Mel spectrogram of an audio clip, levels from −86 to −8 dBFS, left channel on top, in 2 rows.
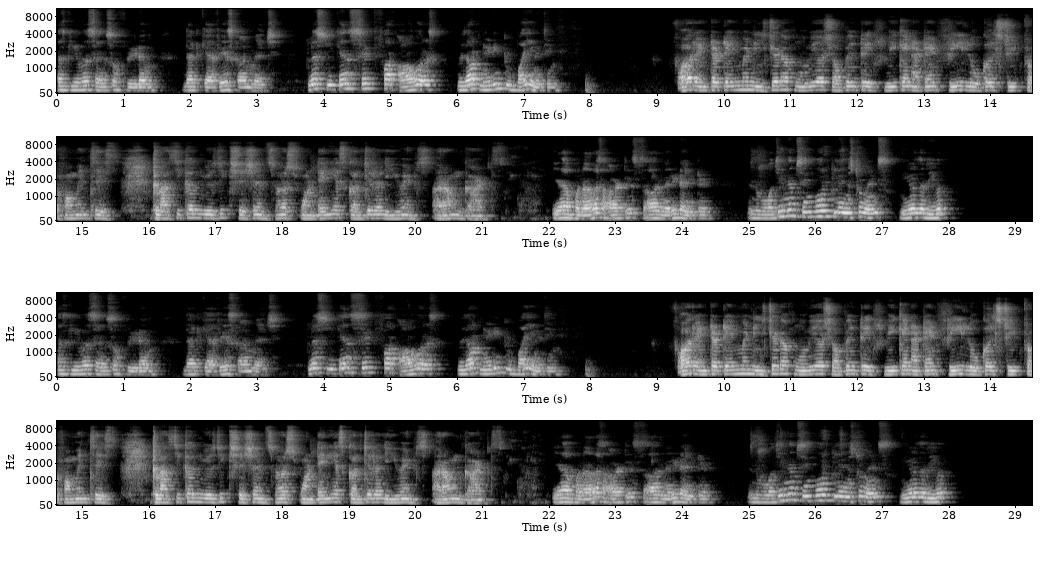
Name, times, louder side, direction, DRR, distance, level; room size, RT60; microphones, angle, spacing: voice 1, 0.0-1.5 1.9-3.3 3.8-5.7 6.0-7.5 22.1-24.4 25.0-27.9, left 3 dB, 40° left, 3 dB, 0.4 m, -26 dB
voice 2, 9.3-21.3 25.1-25.2, right 1 dB, 35° right, 2 dB, 0.3 m, -28 dB
2.3 x 2.1 x 2.4 m, 0.40 s
head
